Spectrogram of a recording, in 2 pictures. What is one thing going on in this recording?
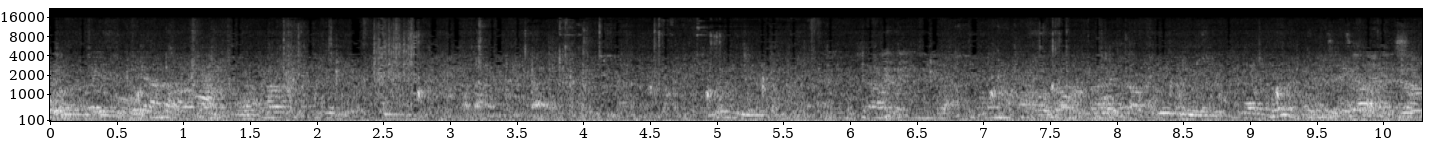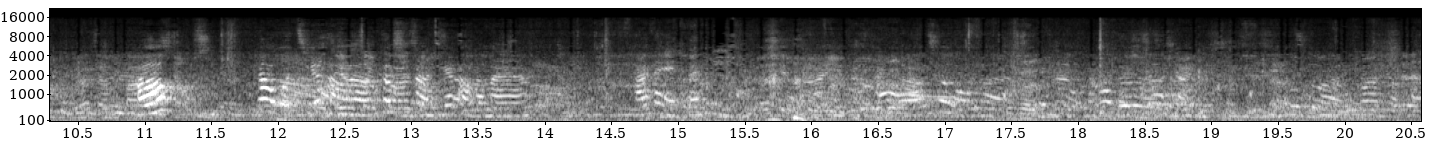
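Young women and men chat and talk over each other close by.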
